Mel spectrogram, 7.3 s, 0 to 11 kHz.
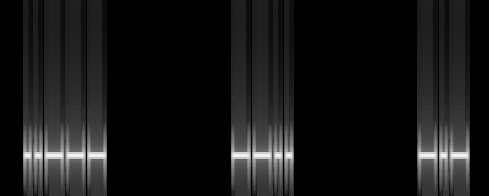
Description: Morse code, heard as a keyed tone, about 15 wpm, spaced as for 4 wpm, 700 Hz. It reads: 2ZK
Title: USA Call Signs - 4 Characters - 8x Character Spacing - 15wpm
